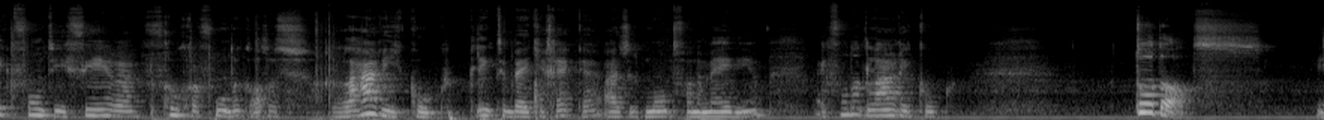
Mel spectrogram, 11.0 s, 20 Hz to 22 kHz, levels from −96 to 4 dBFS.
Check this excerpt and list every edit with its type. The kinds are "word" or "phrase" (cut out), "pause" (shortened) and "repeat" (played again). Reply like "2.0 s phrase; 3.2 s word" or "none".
none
